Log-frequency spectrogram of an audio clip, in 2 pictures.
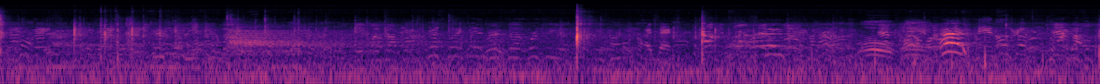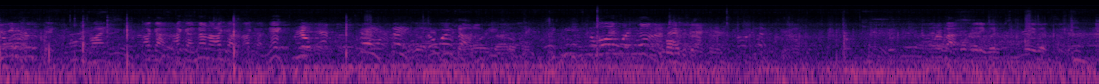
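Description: Players' voices talking and calling out across an open softball field, too distant to make out. A single sharp crack comes about seven seconds in, the sound of a bat striking a softball.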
